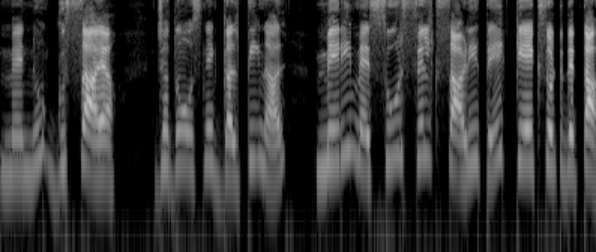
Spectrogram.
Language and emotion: Punjabi, angry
